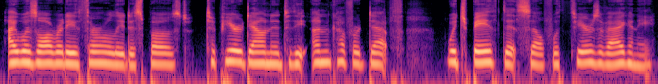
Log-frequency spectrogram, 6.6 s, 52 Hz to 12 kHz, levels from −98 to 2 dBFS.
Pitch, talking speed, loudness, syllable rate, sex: 200 Hz, 175 wpm, -18 LUFS, 5.7 syllables/s, female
